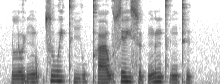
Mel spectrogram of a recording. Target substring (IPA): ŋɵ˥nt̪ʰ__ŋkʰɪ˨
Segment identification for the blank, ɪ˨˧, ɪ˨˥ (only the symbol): ɪ˨˧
